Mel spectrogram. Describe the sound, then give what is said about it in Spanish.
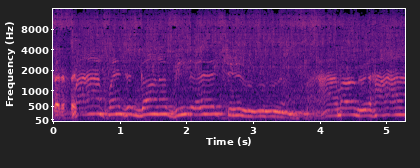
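A shower runs steadily with a constant hiss of spraying water, while a voice sings or hums under the shower in sustained, wavering tones throughout. “Pero sí, vamos a escuchar otra vez esa voz debajo de la ducha, una vez más, por si acaso quieres cambiar.”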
